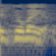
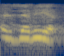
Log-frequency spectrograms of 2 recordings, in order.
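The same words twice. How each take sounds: First: الزبير with short u, then ay; diminutive-form الزبير, zu-BAYR; damma on the zay. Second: الزبير with short a, then long ee; الزبير rhyming with amīr; fatha on the zay. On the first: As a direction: say الزبير as Zubayr. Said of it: "بضم الزاي مصغر". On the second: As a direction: say الزبير as Zabīr. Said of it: "بفتح الزاي على وزن أمير". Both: Shown as a demonstration.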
